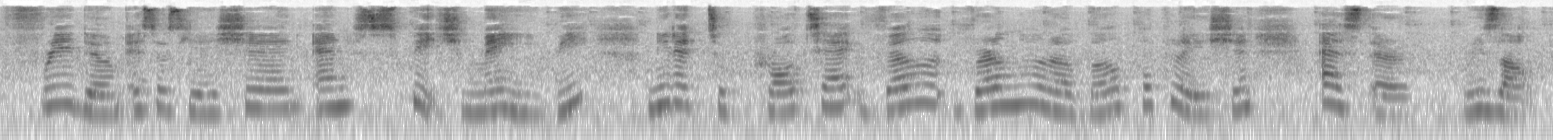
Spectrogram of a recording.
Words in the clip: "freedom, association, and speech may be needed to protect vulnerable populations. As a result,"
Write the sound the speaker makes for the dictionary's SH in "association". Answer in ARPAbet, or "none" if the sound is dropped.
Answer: SH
